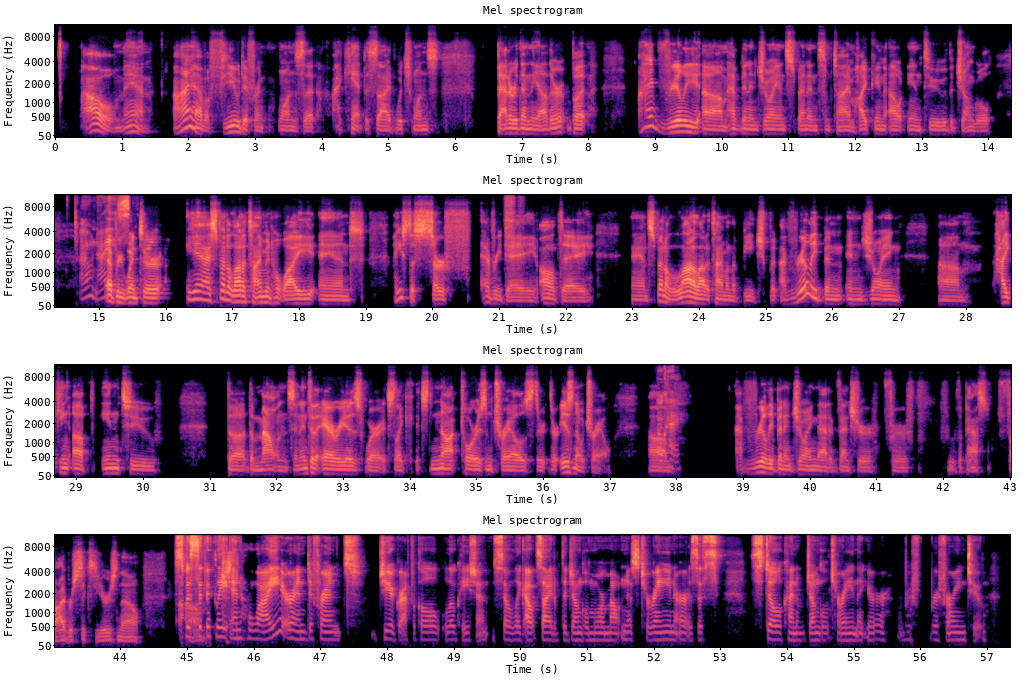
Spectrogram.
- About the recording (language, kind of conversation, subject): English, unstructured, What makes a day feel truly adventurous and memorable to you?
- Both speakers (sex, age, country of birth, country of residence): female, 50-54, United States, United States; male, 45-49, United States, United States
- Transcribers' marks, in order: other background noise; scoff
